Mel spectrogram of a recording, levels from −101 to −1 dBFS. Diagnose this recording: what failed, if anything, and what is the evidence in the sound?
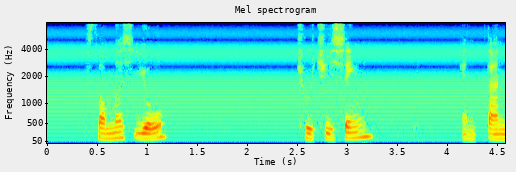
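What failed here is the analogue side: there's DECT cordless phone buzz riding under the speech for the whole clip. It's a thin, rasping buzz at 100 Hz with a dense stack of harmonics, sitting roughly 15 dB below the speech. A DECT handset or base nearby fires a radio burst every 10 ms, and the audio circuit rectifies it into audio.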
